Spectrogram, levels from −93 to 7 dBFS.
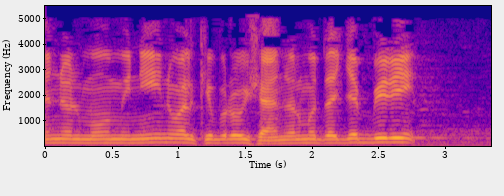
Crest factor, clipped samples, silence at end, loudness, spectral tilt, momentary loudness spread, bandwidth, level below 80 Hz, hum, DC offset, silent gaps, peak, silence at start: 16 dB; under 0.1%; 0 s; -19 LUFS; -7.5 dB/octave; 7 LU; 5.4 kHz; -48 dBFS; none; under 0.1%; none; -4 dBFS; 0 s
